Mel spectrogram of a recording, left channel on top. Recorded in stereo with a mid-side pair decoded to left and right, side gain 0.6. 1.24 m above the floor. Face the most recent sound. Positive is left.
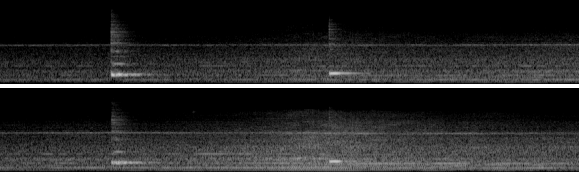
turn(degrees=30)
